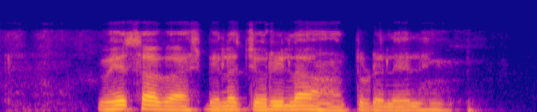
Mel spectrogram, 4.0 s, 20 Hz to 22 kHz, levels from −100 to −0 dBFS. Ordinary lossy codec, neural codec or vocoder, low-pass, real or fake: Opus, 32 kbps; none; 7.2 kHz; real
